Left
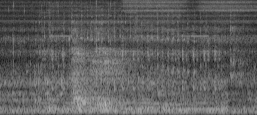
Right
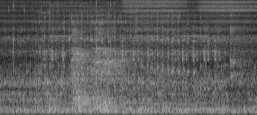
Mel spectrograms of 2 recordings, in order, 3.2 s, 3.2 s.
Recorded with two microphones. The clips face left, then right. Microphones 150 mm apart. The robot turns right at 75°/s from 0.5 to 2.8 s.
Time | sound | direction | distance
0.9 | throat clearing | 20° left (ahead or behind) | 7 m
